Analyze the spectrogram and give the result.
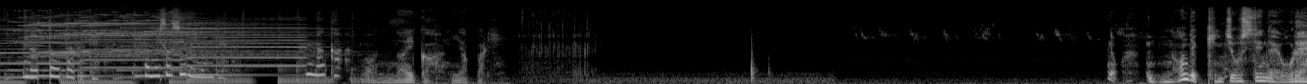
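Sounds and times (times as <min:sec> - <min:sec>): small birds chirping: 0:08.4 - 0:13.0.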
